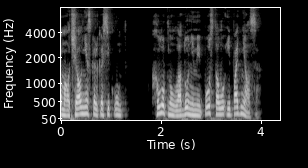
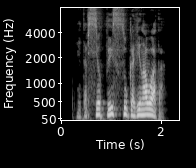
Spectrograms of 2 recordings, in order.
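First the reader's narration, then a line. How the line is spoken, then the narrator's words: Husband hissing. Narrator (Russian): прошипел ее муж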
